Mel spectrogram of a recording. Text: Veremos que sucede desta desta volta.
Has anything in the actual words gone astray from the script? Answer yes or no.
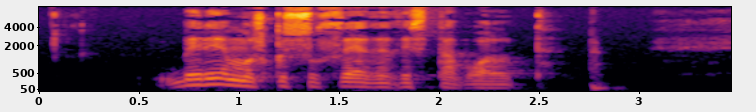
yes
